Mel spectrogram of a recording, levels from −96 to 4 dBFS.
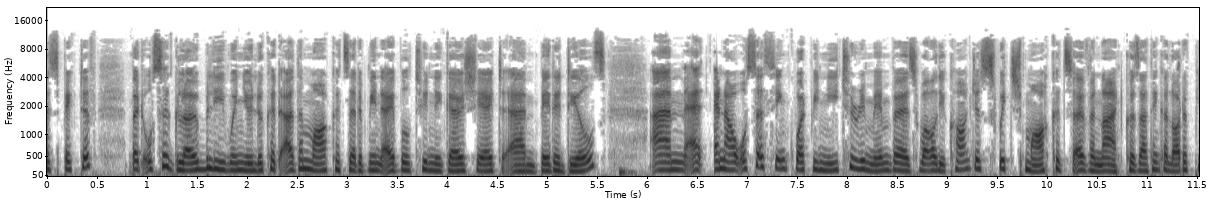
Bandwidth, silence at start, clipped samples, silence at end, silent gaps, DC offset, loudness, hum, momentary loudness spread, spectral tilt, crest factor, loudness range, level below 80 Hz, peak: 12.5 kHz; 0 s; under 0.1%; 0 s; none; under 0.1%; -18 LUFS; none; 4 LU; -5 dB/octave; 14 dB; 1 LU; -46 dBFS; -4 dBFS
